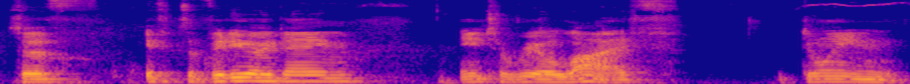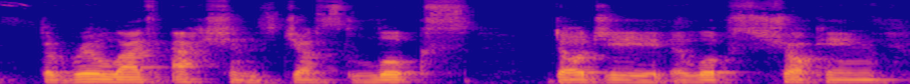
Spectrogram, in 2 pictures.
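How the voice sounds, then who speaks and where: A man's voice: fairly low pitch, fairly even intonation, slow, darkish tone. A man co-hosting a podcast, explaining things in casual discussion, recorded in an echoey room. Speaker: podcast co-host.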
